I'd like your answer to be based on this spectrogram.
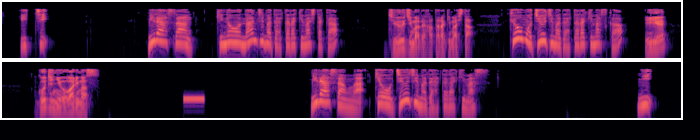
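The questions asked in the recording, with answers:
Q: ミラーさんは今日10時まで働きます。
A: ×(今日は5時に終わります)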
